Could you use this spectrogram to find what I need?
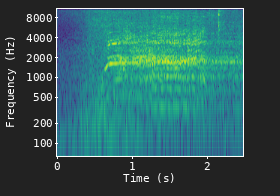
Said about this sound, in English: They galloped across the land on black desert chargers, 50 warriors following Jardir and Ashan on their white stallions.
